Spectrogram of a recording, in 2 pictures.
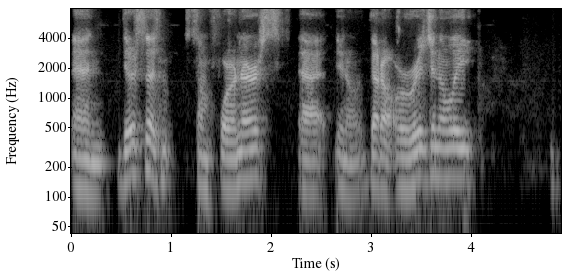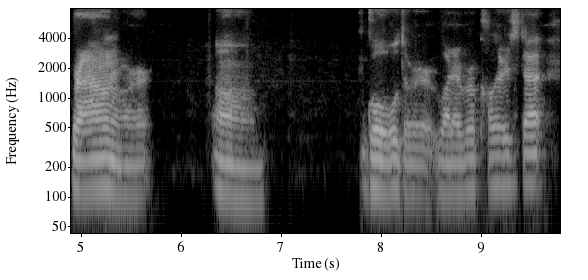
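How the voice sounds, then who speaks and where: Slow, hesitant young man from Japan. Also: mid-range voice, fairly even intonation, rough recording. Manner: hesitant, many fillers and restarts. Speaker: youth participant. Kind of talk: casual video call chat. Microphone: video call.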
